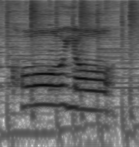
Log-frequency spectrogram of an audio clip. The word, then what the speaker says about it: 紅葉: as Autumn Red Leaves we read this kind words as Koyo Oyo means red but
